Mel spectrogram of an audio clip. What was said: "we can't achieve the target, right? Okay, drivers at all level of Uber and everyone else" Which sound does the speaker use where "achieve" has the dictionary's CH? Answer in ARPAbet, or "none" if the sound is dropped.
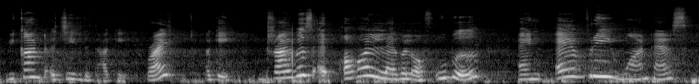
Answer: CH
